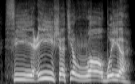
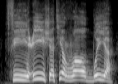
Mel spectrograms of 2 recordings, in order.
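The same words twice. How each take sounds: Both takes have the same delivery.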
